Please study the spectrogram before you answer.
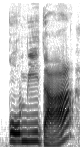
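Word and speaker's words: comida: 자, 이 친구는 오를 만났기 때문에 꼬로 발음하시면 되겠죠. 꼬미다.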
